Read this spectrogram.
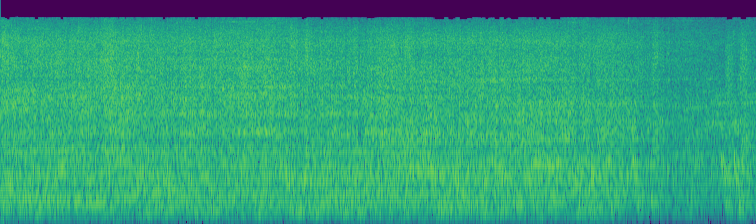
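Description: A train rushes past loudly, close by.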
